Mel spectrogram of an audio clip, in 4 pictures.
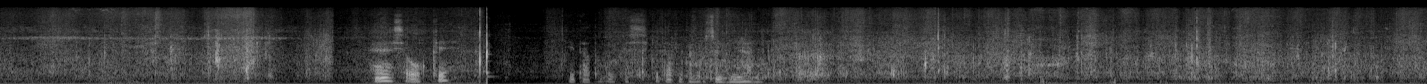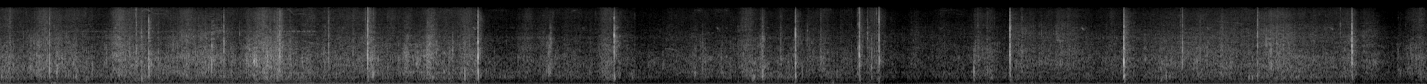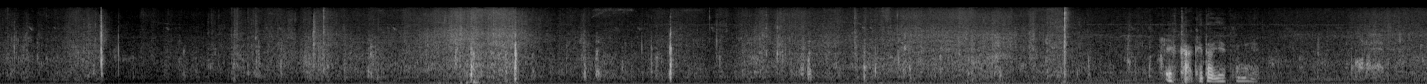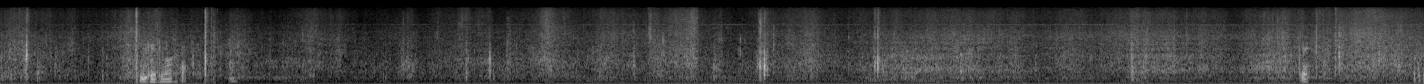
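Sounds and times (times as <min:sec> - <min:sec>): footsteps through undergrowth: 0:00.0 - 0:57.0
twigs crackling underfoot: 0:00.0 - 0:57.0
foliage swishing: 0:31.3 - 0:34.4.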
